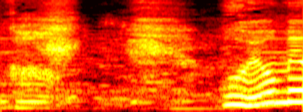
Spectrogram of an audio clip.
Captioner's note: Shancai laughs softly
